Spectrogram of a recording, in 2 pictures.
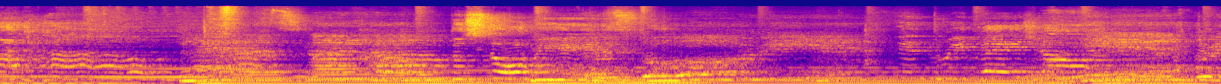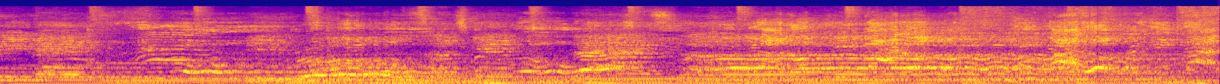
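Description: Gospel worship team singing, a woman's lead voice over a group of backing singers, with instrumental accompaniment and a steady bass line underneath.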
